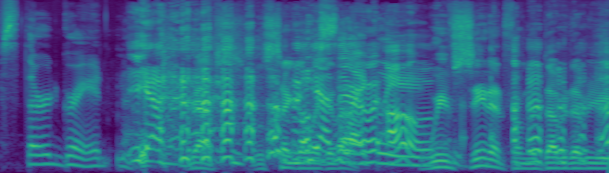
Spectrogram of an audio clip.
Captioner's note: laugh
